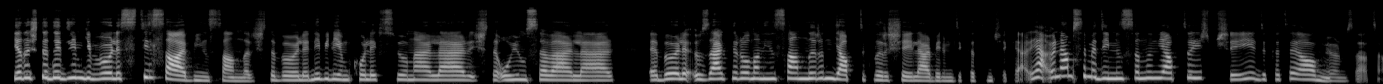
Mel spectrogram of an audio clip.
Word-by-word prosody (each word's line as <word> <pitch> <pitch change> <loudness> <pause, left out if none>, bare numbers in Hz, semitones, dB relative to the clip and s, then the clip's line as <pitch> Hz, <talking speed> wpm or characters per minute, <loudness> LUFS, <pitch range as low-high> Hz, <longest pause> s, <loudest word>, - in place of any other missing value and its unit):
Ya 285 - +5
da, - - +4
işte, 300 +2 0
dediğim 300 0 +4
gibi, 260 -4 +2
böyle, 270 0 +3
stil 325 +5 -1
sahibi 215 - +5
insanlar, 170 -3 -5
işte, 190 +5 -9
böyle, 195 +1 -1
ne 250 +1 +2
bileyim, 230 -4 -1
koleksiyonerler, 210 -2 -1
işte, 195 +2 -7
oyun 210 +3 0
severler. 200 -2 0 0.4
E, 205 -1 -2
böyle, 255 +1 +3
özellikleri 255 +4 +2
olan 270 -1 +2
insanların 270 +1 +2
yaptıkları 220 -4 -1
şeyler 175 -2 -2
benim 165 -1 -8
dikkatimi 170 +1 -14
çeker. - - -12
Ya, 305 +3 +1
önemsemediğim 345 -7 +1
insanın 285 +2 0
yaptığı 275 +1 -1
hiçbir 295 0 -5
şeyi 230 +3 -5
dikkate 225 +3 -7
almıyorum 165 -9 -2
zaten. 155 - -17
225 Hz, 155 wpm, -24 LUFS, 200-270 Hz, 0.4 s, Ya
